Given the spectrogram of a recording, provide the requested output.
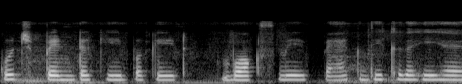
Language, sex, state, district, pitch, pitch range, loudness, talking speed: Hindi, male, Maharashtra, Gondia, 210 Hz, 205-215 Hz, -20 LUFS, 130 wpm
